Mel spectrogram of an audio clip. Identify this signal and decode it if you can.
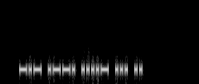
Morse code, heard as a keyed tone, about 46 wpm, 700 Hz. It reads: KP4SI
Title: USA Call Signs - 5 Characters - 50wpm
